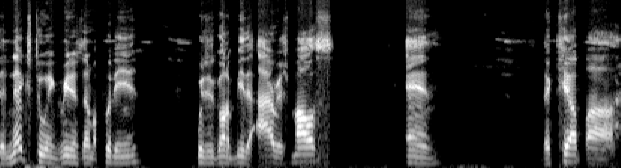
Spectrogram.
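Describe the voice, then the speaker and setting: Medium-pitched male voice, fairly slow with long, frequent pauses, in a dry, close sound without echo. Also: fairly even intonation. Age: 60s. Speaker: hoodoo practitioner and herbal tutorial host. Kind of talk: tutorial. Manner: casual, conversational.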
